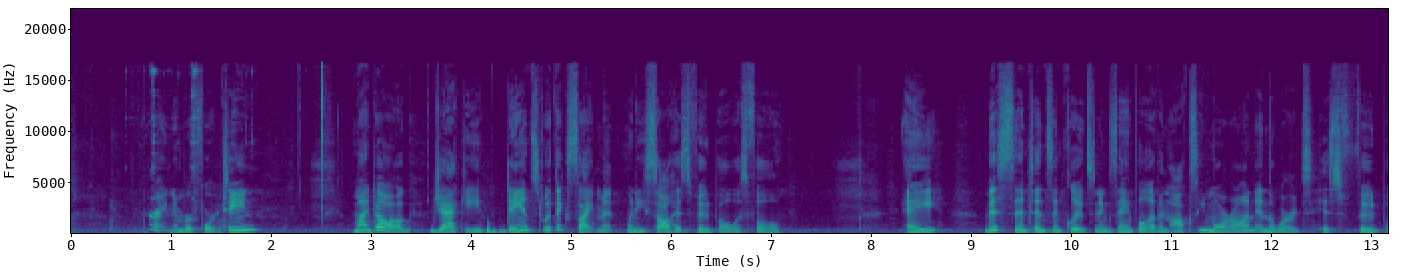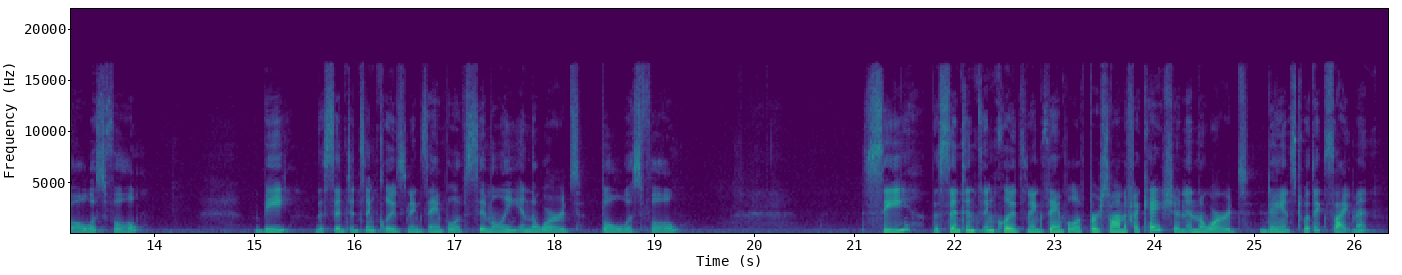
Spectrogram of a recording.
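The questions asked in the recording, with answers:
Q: My dog, Jackie, danced with excitement when he saw his food bowl was full.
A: C: the sentence includes an example of personification in the words, danced with excitement.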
